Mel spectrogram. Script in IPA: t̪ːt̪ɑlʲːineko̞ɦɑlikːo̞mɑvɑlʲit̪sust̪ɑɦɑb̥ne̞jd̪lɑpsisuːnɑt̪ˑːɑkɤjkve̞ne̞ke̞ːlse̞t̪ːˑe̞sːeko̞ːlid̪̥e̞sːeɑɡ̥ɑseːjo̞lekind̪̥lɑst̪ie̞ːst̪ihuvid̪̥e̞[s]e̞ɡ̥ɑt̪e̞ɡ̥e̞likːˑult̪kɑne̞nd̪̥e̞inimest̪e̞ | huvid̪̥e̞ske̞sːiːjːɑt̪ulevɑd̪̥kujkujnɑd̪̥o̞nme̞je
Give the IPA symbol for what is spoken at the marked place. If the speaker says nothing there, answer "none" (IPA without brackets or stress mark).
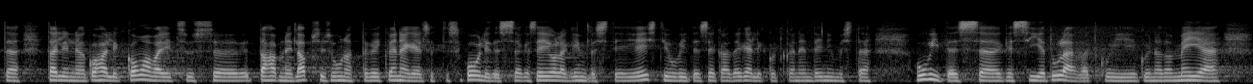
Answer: s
